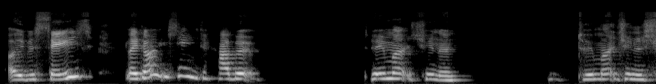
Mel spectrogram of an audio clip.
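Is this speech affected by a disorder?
Yes: cerebral palsy; battery-powered wheelchair user.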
